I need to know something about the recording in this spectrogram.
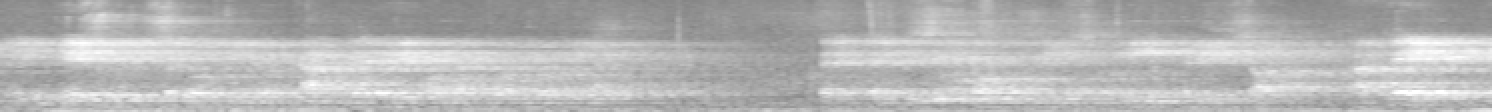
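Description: A man chants slowly through a loudspeaker in a large echoing hall.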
